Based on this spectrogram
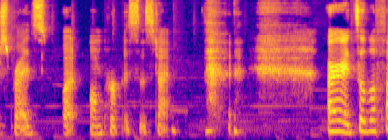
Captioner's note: laughs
